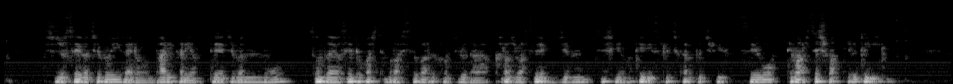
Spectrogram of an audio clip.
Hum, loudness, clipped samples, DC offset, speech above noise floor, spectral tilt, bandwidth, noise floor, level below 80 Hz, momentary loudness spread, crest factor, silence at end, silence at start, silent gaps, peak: none; -26 LUFS; under 0.1%; under 0.1%; 31 dB; -10 dB/octave; 5.2 kHz; -56 dBFS; -48 dBFS; 9 LU; 18 dB; 0.6 s; 0.55 s; none; -6 dBFS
